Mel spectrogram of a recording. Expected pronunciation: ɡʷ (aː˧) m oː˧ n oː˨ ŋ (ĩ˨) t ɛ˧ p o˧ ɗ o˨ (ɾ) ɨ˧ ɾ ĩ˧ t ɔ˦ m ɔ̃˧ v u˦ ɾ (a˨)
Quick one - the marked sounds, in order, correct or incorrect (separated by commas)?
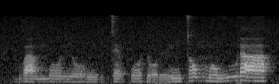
correct, incorrect, correct, incorrect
